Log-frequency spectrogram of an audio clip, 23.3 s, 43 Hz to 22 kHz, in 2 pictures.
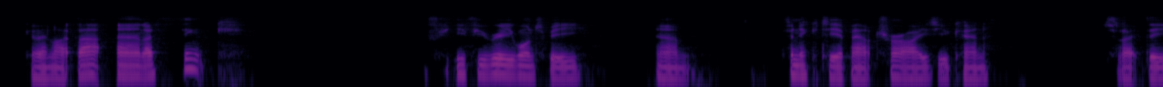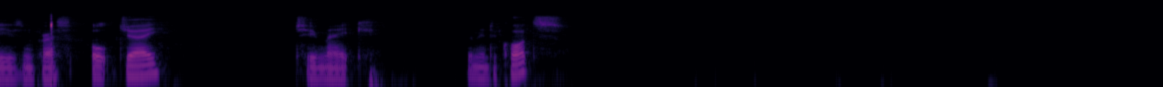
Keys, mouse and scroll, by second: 0.7 click, 2.9-4.0 drag, 9.3 alt+j, 11.9 alt+j, 14.8 alt+j, 18.7 alt+j, 20.9 alt+j.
